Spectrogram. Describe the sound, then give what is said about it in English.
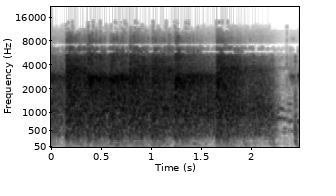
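Gunfire in a Lone Ranger story: a loud, dense crackling burst of rapid shots as Tonto fires at fleeing men, running for a couple of seconds before cutting off, with no voices. “Tonto, shoot her, they'll get away.”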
